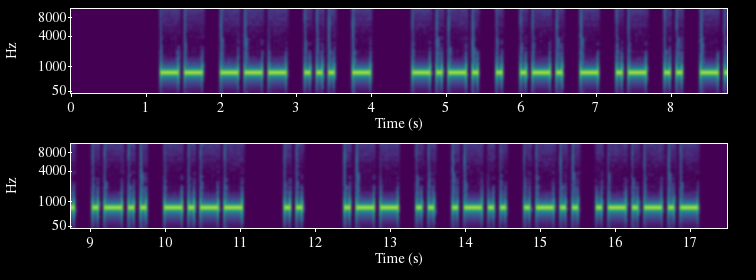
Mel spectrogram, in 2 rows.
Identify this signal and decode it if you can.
Morse code, heard as a keyed tone, about 15 wpm, 700 Hz. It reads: MOST CERTAINLY I WILL.
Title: Sentences from Top 1000 Words - Review Part 1 - 15wpm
